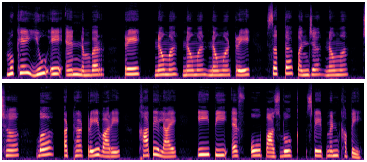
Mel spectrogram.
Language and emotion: Sindhi, neutral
